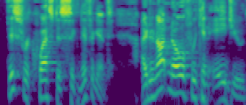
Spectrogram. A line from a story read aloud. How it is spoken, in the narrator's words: the bird calmly stated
